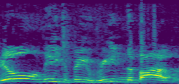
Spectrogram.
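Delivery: loud Southern American drawl breaking through. Urging everyone to read the Bible, in a Southern American accent. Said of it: "You notice how I break out into a southern accent when I do that".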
